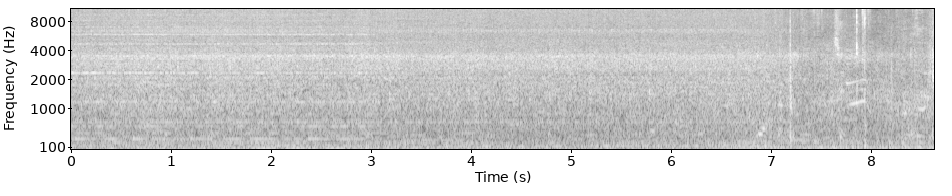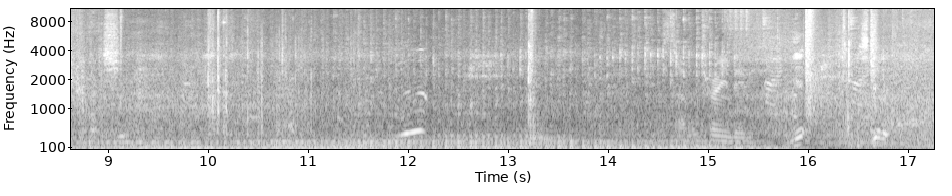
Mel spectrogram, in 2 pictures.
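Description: Car engine idling with a steady low rumble. Music fades out over the first few seconds, and brief indistinct voices and clicks come in the second half.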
